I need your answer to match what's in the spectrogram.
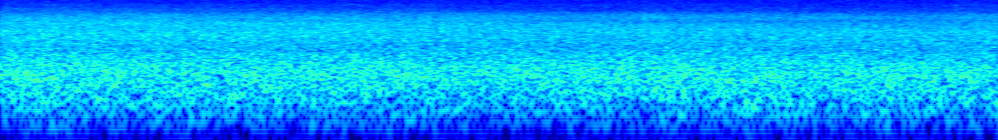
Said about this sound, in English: We're on the beach, on the ocean, breathing in the ocean air. All those negative ions.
